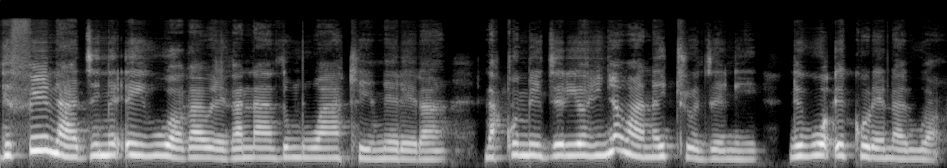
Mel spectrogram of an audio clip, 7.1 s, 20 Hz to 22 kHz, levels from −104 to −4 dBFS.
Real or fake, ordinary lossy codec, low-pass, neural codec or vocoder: fake; none; 14.4 kHz; codec, 32 kHz, 1.9 kbps, SNAC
